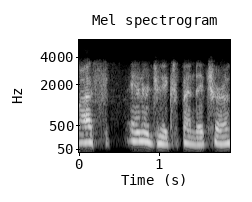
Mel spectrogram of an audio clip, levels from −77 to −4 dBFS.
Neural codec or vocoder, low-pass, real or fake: codec, 16 kHz, 1.1 kbps, Voila-Tokenizer; 5.4 kHz; fake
